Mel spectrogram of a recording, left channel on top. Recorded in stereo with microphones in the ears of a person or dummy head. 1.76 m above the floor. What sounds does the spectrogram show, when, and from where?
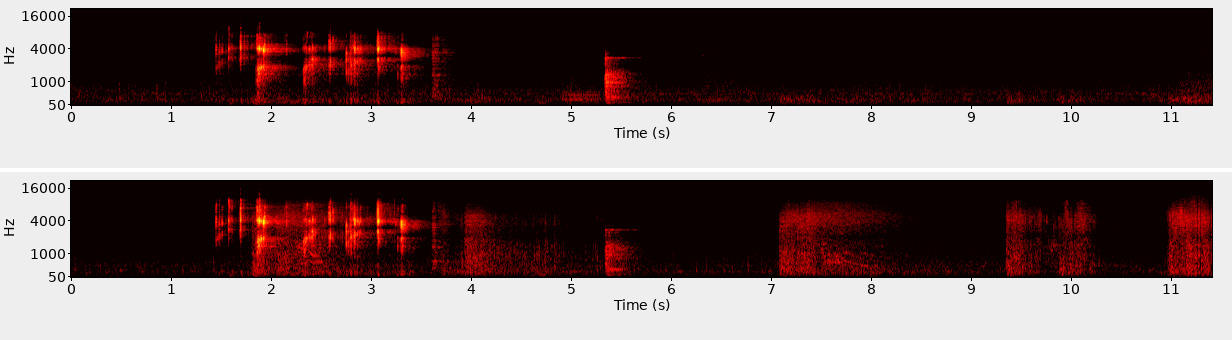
1.4 s chewing: 20° right (ahead or behind), 0.6 m
3.6 s tearing paper: 15° right (ahead or behind), 5.5 m
5.3 s a piano: 60° left (ahead or behind), 2.5 m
